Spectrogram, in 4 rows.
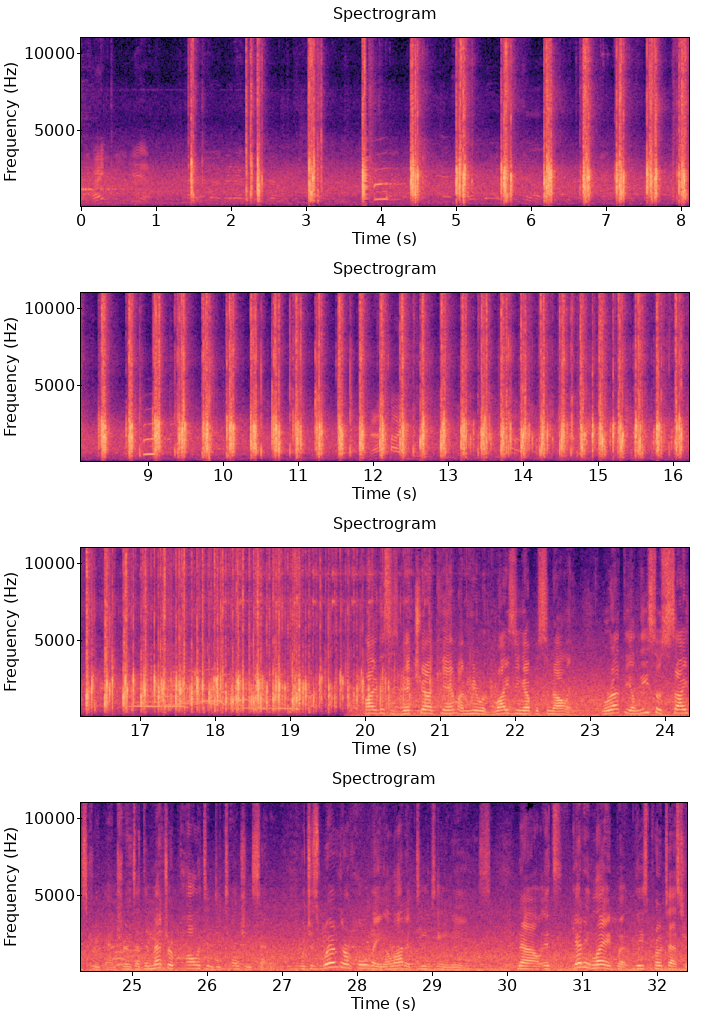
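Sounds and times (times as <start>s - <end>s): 
protest crowd doing a solidarity clap: 1.4s - 2.5s, 3.0s - 22.1s
speech: 20.1s - 32.3s.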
